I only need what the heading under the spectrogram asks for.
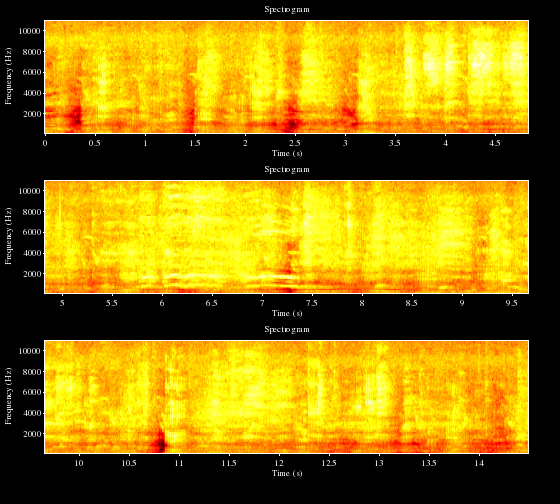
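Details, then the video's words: Farm sows grunting and snorting continuously in quick, uneven bursts, with a brief crowing-like call near the middle and steady background clatter. "Sumpit ng mga inahing baboy"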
